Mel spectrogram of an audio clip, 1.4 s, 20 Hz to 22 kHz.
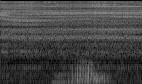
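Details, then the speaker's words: Nanao MS9 29-inch CRT monitor running: loud, steady high-pitched hiss from the back, concentrated around the neck board; the image flickers slightly and the monitor sometimes shuts itself off. Cause unknown. "all right so go ahead and turn this thing on and let you guys take a listen to it but you can hear the back of this thing hissing like crazy"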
